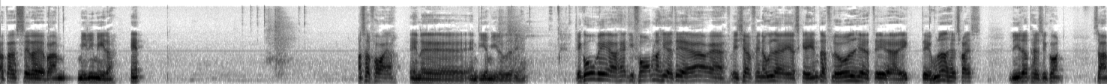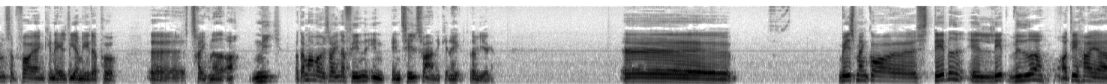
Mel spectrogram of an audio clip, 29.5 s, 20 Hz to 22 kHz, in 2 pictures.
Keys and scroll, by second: 11.8 Left.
